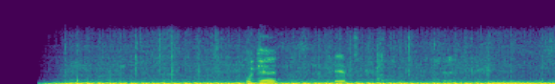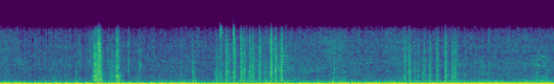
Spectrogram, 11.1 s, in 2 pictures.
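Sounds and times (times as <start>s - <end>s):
car engine drone from inside: 0.4s - 11.0s
short clicks or rattles: 7.5s - 8.5s.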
